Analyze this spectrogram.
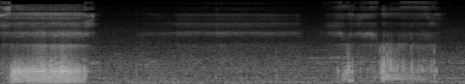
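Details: Pug asleep, from a pair called Java and Morgan: one loud fluttering snore at the start, a quiet pause, then two shorter snorting breaths near the end, with a continuous high-pitched hum behind.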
